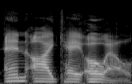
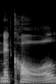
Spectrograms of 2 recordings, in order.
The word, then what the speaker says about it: Nikol: I'm going to try and pronounce it as if I'm pronouncing Mikol from Xenoblade 1, but it's Nikol, so it's not Nicole, like Nicole, or anything like that, or Nickel.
